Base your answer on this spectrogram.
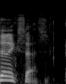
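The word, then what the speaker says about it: INXS: And In Excess in Rock 102. – Inks. – No, it's In Excess. – Oh, back in the 80s, when they were popular, they were known as Inks in some places.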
